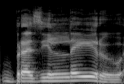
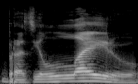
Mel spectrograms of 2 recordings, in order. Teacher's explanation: when Brazilians say an L sound, it is a much lighter sound that's made by using the broader tip of the tongue against the palate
